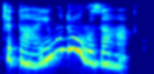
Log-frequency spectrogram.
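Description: A woman teacher giving a recorded video lesson to young pupils, setting out instructions slowly and stressing each word. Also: on the high side, wildly swooping pitch, creaky, mellow. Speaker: primary school teacher.

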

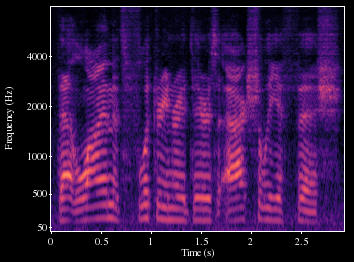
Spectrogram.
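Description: A young fishing vlogger chats casually about how he fishes from inside a small ice fishing shelter. His voice is on the high side, steady and fairly bright, at a normal speed. The recording is rough, captured on a camera-mounted shotgun mic with a windscreen.

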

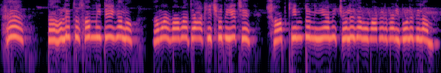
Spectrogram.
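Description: In a cartoon, a woman voices an angry young wife nagging her husband, speaking fast with little pitch movement. Her delivery is shrill, demanding and scolding, with loud music playing in the background.

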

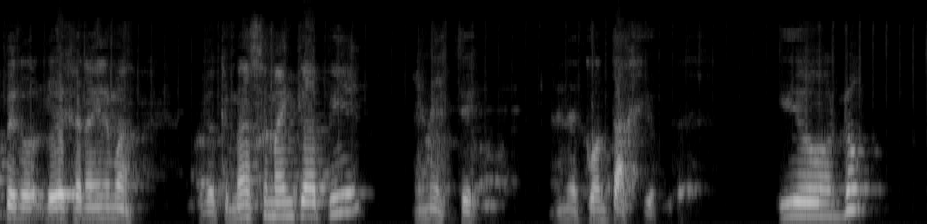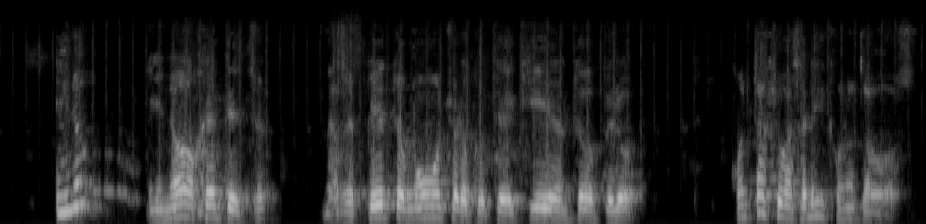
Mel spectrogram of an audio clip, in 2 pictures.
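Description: Fields: Sex: man. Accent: Argentine Spanish. Role: musician guest. Style: casual radio interview. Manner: animated storyteller who acts out quarrels. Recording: muffled lo-fi radio studio audio. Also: a little high.

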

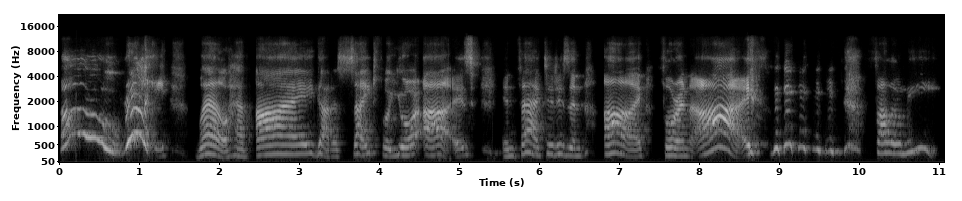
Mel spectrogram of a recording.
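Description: A woman's voice: fairly high pitch, lively intonation, extremely slow, bright, forceful tone, heavily acted. An actress playing a flirtatious wealthy lady of the house in a comedic play read over a video call, bawdy and giggly. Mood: flirty.

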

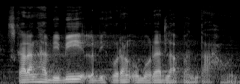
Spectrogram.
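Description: A man giving a seminar talk as a motivational speaker, telling a story in an animated way with sudden rises in pitch. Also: fast, vocal fry. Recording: hall reverb with faint background music.

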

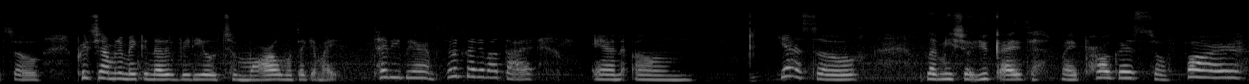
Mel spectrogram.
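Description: A woman's voice: fairly high pitch, creaky, darkish tone, a little hiss or hum. A tired young woman giving a casual, rambling pregnancy update vlog at home, with many fillers. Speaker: vlogger.

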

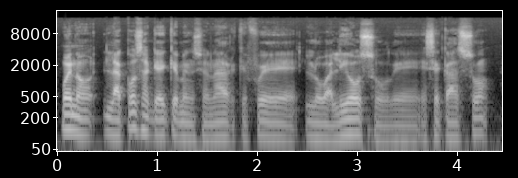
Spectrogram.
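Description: A man, a guest on a political talk show, speaking in a measured way with frequent filler pauses. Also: low voice.

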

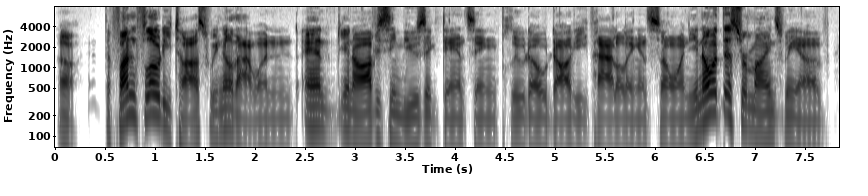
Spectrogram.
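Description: Male podcast co-host, lower voice, dry close mic, chatty and wry. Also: animated, normal speed, hardly any pauses, no echo. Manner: chatty, wry, lightly sarcastic. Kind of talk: casual chat.

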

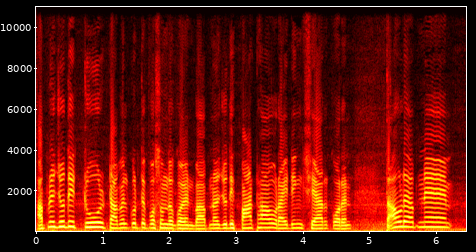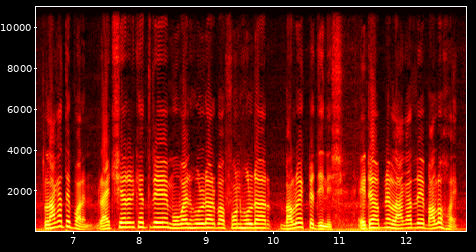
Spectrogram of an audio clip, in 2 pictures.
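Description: A young man with a Bangladeshi Bengali accent, vlogging casually outdoors in fast, chatty talk mixed with English words. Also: high-pitched, fairly bright tone, slight background noise. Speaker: motovlogger. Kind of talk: casual outdoor moto vlog. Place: outdoors by a roadside.

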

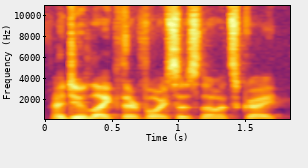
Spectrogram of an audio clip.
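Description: A man's voice: low voice, moderate pace, noisy background. A man hosting a gaming channel, giving casual let's-play commentary in a profane, joking way. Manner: profane, joking, laughs at himself.

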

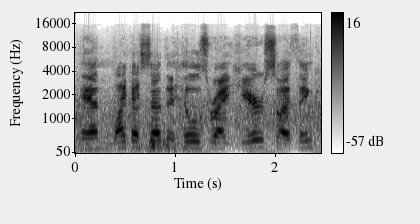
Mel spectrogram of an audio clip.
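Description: Man, enthusiastic vlog co-host, slightly high voice, mic at a distance outdoors, over background music. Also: steady tone, moderate pace, background noise. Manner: enthusiastic, chatty. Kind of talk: casual on-location presenting. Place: outdoors on a residential street.

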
